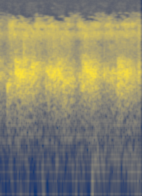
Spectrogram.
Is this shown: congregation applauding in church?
yes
